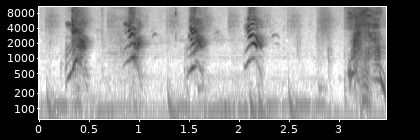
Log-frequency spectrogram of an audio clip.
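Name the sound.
sneeze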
